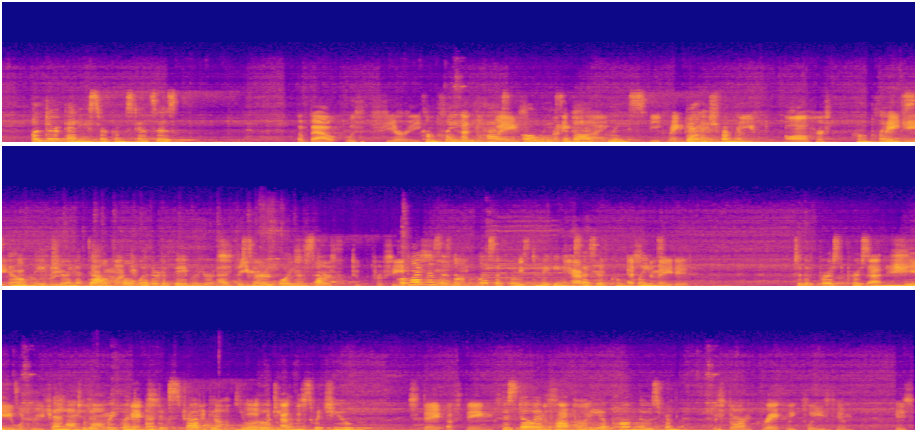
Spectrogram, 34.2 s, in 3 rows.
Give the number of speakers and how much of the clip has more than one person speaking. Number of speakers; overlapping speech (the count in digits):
2, about 52%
